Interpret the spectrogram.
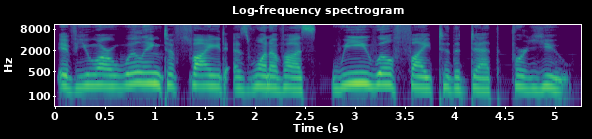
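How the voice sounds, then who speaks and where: A woman's voice: mid-range voice, a little slow, dry recording, soft background music, natural voice. A woman voicing a proud, assuring female senior drill sergeant in an audiobook, addressing recruits in a formal military way. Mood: proud, earnest. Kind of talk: dramatic audiobook character acting.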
